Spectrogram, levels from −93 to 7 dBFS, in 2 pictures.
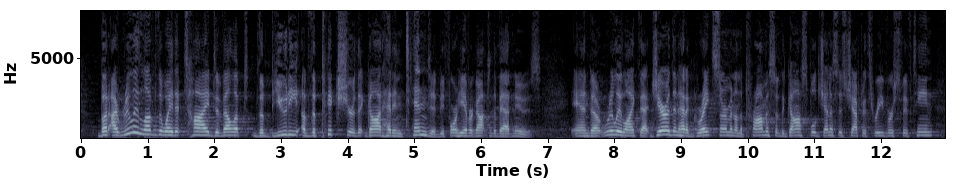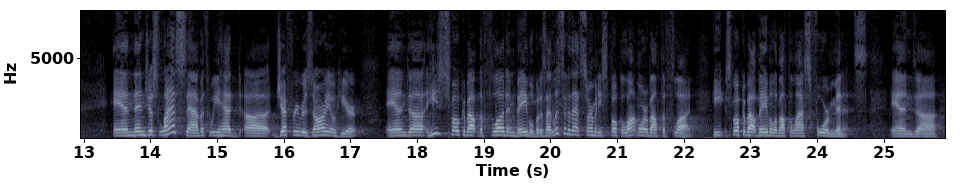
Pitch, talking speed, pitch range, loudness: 195 Hz, 220 wpm, 175-215 Hz, -33 LUFS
